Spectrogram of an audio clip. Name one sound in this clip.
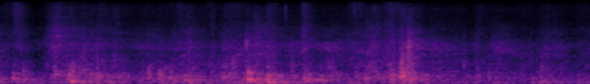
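Fabric rustles and scuffs as two people grapple on a mat.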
